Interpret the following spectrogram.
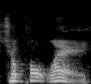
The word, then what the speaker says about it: Chipotle: Okay, so 5050 there because I call it Chipotle and Aeron's like, "It's Chipotle." Yeah, the T isn't at the end. It's before the L. So, it's Chipotle.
